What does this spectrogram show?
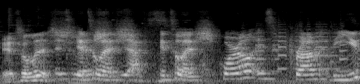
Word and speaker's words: Itallish: Did I pronounce it right? Itallish.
